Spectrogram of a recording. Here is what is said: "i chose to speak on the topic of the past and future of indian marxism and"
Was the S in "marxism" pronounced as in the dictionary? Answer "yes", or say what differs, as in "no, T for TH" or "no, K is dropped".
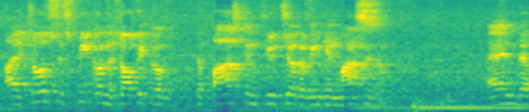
yes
